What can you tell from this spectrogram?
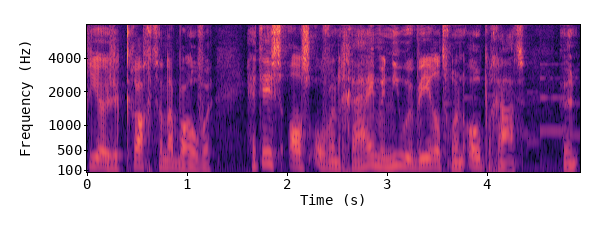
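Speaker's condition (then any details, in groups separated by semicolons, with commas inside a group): No condition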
